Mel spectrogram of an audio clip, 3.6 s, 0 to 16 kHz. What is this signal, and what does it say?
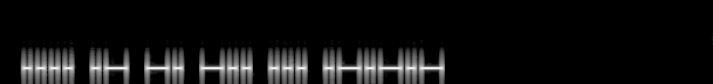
Morse code, heard as a keyed tone, about 34 wpm, 700 Hz. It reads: HANDS.
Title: Easy Phrases 35wpm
